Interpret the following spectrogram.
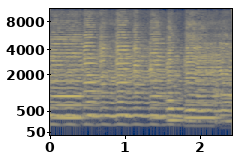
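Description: Viola and violin playing a duet: two bowed string lines sounding together, with notes changing several times a second at an even, steady loudness.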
